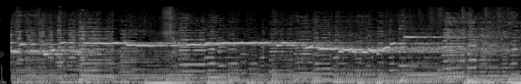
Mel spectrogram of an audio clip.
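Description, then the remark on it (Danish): A world champion whistler whistles a clear, sustained melody with smooth gliding notes over a full, steady instrumental accompaniment including accordion, loud, with no talking. “Ja, og først der vil jeg gerne lige have lov til at præsentere øh, en øh, verdensmester i kunsten at fløjte.”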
